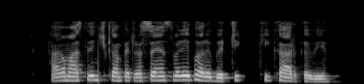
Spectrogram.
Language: Pashto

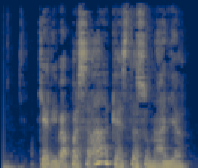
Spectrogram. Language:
Catalan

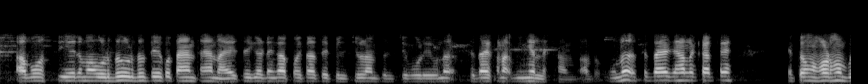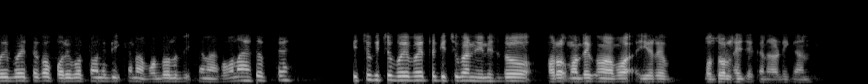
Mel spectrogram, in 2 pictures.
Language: Santali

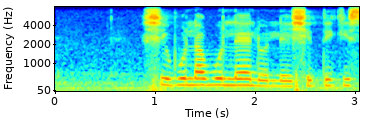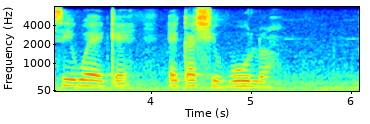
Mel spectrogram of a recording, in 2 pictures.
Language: Tsonga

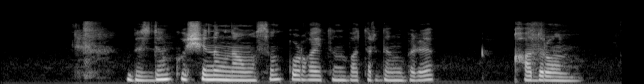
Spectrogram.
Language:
Kazakh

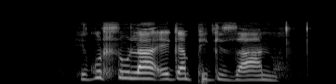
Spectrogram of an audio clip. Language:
Tsonga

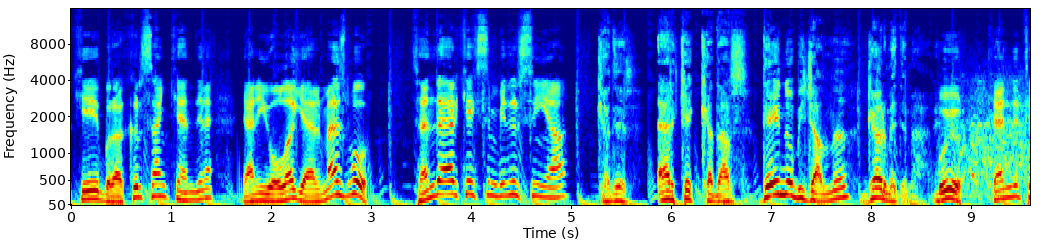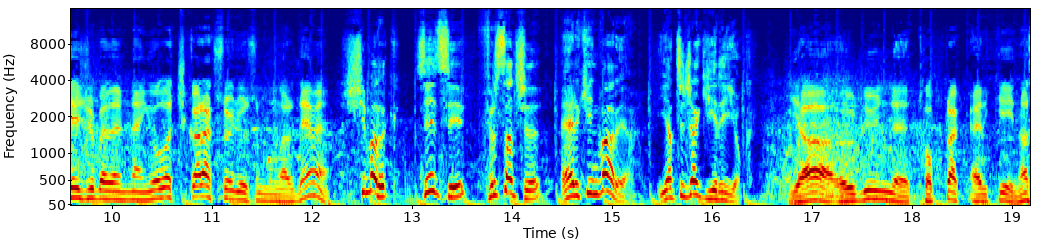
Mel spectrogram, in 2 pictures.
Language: Turkish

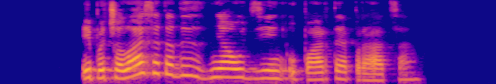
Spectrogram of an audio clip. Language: Belarusian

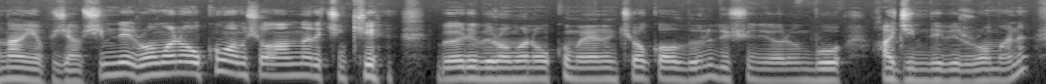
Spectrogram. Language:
Turkish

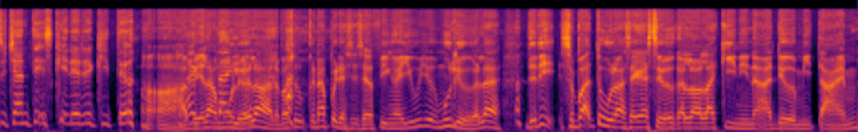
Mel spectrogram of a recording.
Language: Malay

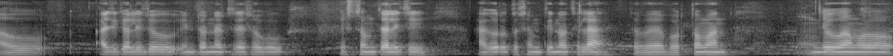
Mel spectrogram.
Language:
Odia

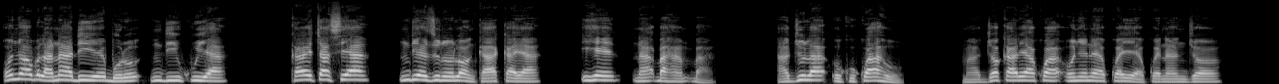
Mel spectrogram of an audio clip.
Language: Igbo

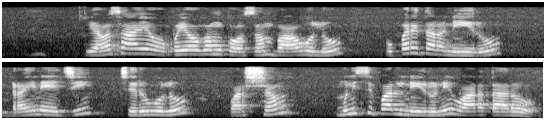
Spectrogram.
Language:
Telugu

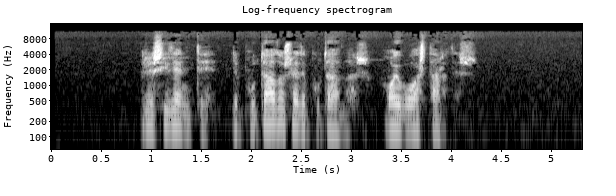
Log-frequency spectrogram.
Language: Galician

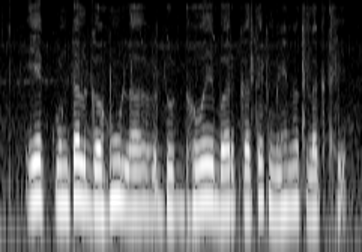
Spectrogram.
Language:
Chhattisgarhi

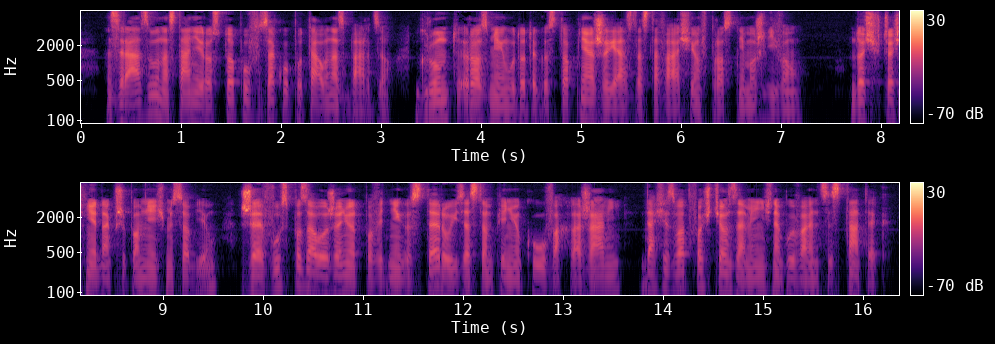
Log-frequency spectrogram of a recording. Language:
Polish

